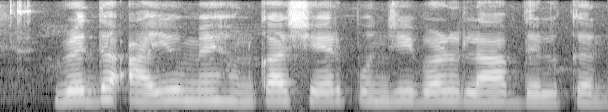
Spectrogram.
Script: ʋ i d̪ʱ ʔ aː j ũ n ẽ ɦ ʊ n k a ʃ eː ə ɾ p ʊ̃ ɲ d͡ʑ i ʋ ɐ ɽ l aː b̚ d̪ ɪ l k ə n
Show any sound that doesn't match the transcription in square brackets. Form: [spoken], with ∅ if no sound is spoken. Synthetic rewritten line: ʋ [ɪ] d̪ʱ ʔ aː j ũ [m] ẽ ɦ ʊ n k a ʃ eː ə ɾ p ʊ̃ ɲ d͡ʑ i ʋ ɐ ɽ l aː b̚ d̪ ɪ l k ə n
